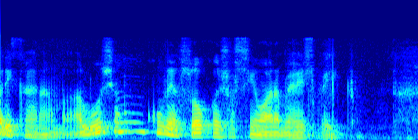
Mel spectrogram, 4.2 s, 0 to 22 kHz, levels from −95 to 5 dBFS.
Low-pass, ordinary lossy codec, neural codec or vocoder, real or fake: 7.2 kHz; none; none; real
